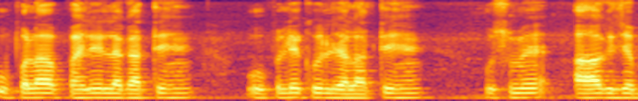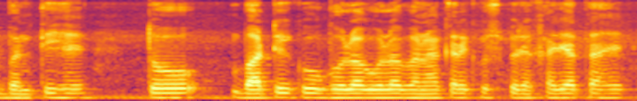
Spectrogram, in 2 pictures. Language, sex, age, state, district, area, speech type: Hindi, male, 30-45, Uttar Pradesh, Jaunpur, rural, spontaneous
